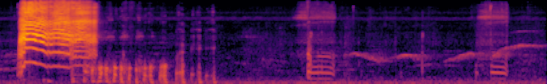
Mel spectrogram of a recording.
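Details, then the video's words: Screaming bullfrog: a loud, harsh, harmonic scream lasting under a second, then a fast run of rasping pulses that fade out, followed by a few faint, nasal, honking calls from another animal. "Funny bullfrog sounds screaming frog"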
